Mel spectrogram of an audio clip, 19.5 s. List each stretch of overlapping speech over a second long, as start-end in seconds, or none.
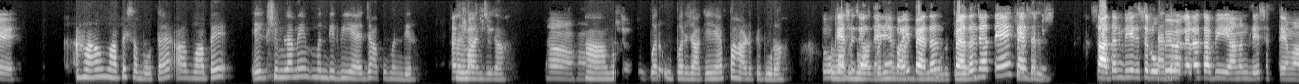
12.4-14.6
